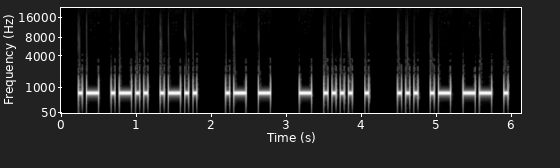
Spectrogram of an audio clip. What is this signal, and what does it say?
Morse code, heard as a keyed tone, about 22 wpm, 700 Hz. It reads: ALL AT THE SAME
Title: Sets of 5 Words Encore2 22wpm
